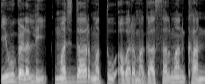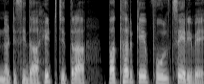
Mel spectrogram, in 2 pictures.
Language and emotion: Kannada, neutral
